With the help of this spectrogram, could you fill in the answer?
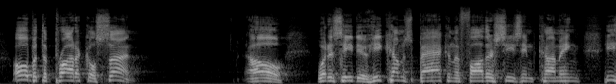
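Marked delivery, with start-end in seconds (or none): none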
